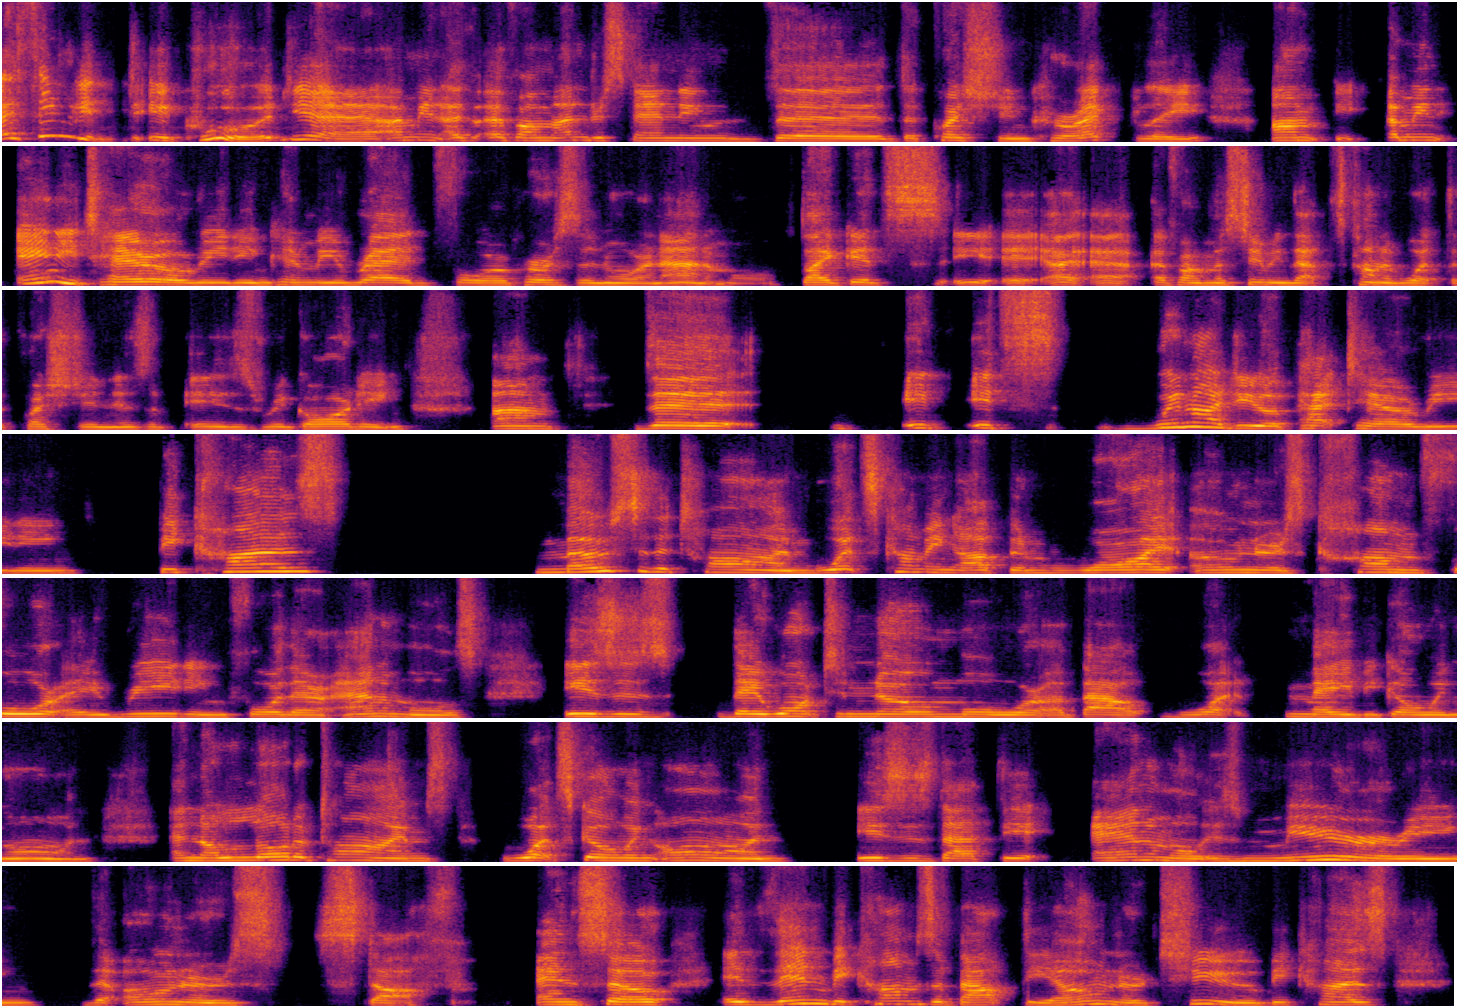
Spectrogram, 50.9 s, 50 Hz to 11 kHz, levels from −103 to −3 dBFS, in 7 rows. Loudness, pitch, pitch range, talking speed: -25 LUFS, 200 Hz, 180-225 Hz, 135 wpm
